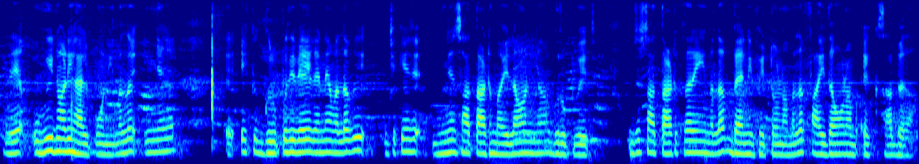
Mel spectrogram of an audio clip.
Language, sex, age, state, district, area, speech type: Dogri, male, 18-30, Jammu and Kashmir, Reasi, rural, spontaneous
